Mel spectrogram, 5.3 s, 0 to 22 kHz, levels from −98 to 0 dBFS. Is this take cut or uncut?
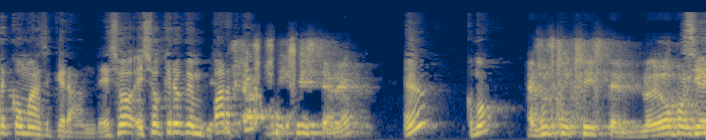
cut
